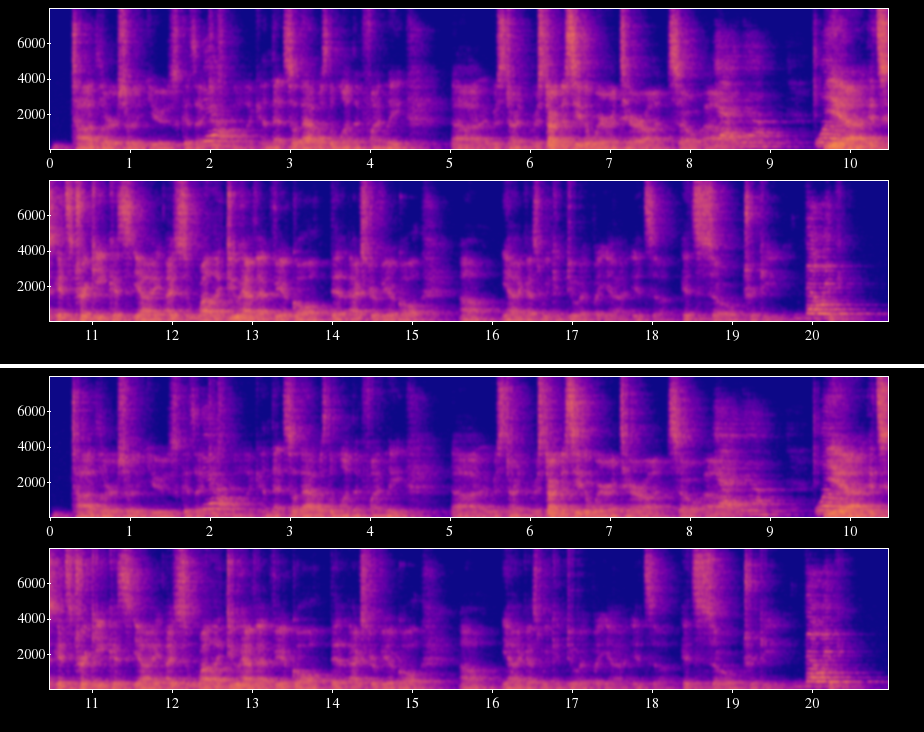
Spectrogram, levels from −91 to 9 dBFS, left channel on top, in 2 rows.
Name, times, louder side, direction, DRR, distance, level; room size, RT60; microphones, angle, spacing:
voice 1, 0.0-8.4 9.7-19.6, left 1 dB, 5° left, -4 dB, 2.4 m, -30 dB
voice 2, 1.8-2.3 8.2-9.0 9.5-9.9 19.8-20.4, left 1 dB, 15° right, -6 dB, 2.9 m, -30 dB
26.0 x 11.0 x 4.0 m, 1.2 s
head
